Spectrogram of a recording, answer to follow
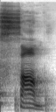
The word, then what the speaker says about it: साम: जैसे एग्जाम्पल मैं लेता हूं, जैसे देखिए, एक वर्ड है साम, एक वर्ड है शाम। अब देखिए दोनों मिलता जुलता है, लेकिन यहां उच्चारण है ना, उच्चारण कैसे मैं कर रहा हूं।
